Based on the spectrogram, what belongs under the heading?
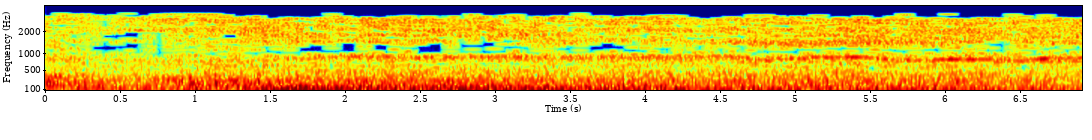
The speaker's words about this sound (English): I never thought you'd be able to make a dead stick landing in this windstorm. I didn't either for a little while, but I think we've won.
